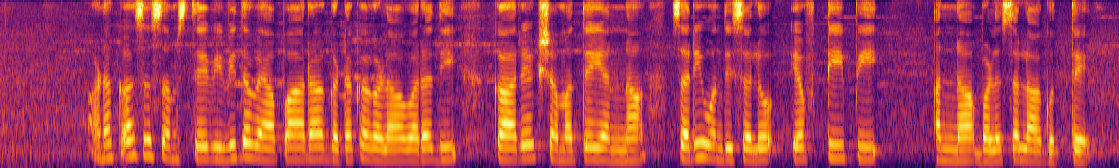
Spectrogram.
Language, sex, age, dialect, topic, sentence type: Kannada, female, 51-55, Mysore Kannada, banking, statement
